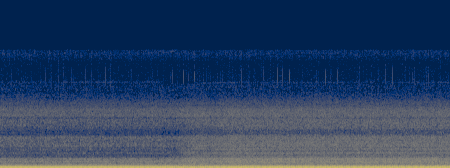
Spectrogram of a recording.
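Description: Loud, deep, raspy engine roar held steady, then shut off; an exhaust leak makes it unusually loud.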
